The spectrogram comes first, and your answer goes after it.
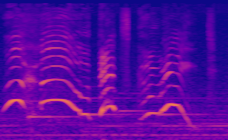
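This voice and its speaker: A tiny, excitable fairy companion from a video game, chatters in a squeaky childlike voice. It sits extremely high and swings wildly in pitch. Loud music plays behind it. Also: female voice, extremely slow, full character voice. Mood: excited. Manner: refers to herself in third person.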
